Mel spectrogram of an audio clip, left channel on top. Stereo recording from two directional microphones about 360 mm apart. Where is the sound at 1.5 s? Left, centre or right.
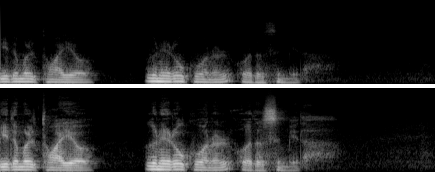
Centre.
